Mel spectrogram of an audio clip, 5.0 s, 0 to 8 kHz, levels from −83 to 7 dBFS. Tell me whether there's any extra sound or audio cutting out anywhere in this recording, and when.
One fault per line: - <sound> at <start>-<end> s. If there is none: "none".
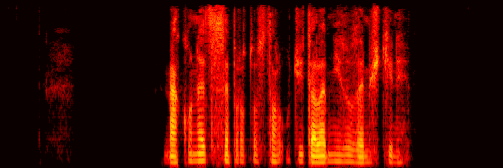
none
